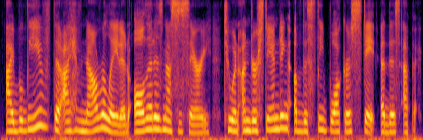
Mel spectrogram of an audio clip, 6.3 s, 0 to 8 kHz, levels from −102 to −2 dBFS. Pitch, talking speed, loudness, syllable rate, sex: 215 Hz, 210 wpm, -16 LUFS, 6.1 syllables/s, female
